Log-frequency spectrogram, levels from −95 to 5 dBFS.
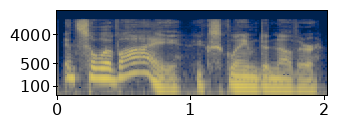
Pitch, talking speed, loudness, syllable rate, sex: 135 Hz, 180 wpm, -19 LUFS, 5.4 syllables/s, male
